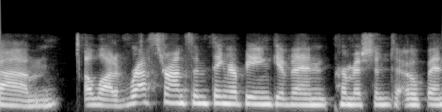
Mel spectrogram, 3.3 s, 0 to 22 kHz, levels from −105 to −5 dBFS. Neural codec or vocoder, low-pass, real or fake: codec, 24 kHz, 6 kbps, HILCodec; 7.2 kHz; fake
